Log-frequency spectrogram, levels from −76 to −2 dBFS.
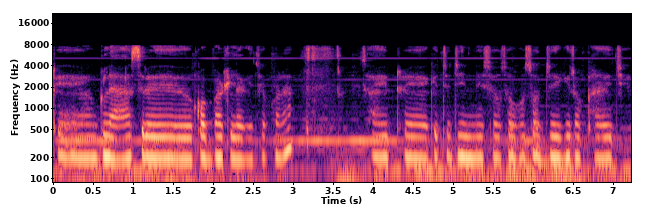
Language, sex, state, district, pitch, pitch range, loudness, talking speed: Odia, female, Odisha, Khordha, 195 Hz, 185-200 Hz, -17 LUFS, 125 wpm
